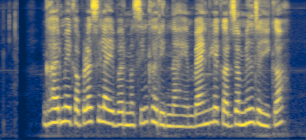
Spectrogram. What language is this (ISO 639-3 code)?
hne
